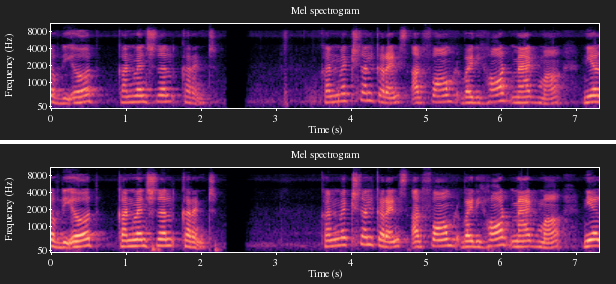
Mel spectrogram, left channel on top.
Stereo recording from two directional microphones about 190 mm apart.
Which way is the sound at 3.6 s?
40° right (ahead or behind).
